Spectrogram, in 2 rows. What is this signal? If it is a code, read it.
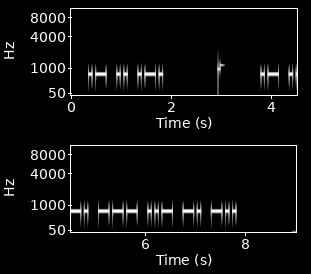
Morse code, heard as a keyed tone, about 17 wpm, 700 Hz. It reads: AIR AROUND
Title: Sets of 2 Words - New Word Drill - 17wpm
